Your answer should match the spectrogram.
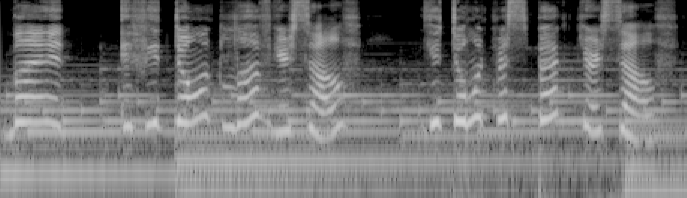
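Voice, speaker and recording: A woman playing a gentle, reassuring cleric in a fantasy audio drama, giving earnest counsel. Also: very high voice, lively intonation, slow, exaggerated voice. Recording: clear music under the voice.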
